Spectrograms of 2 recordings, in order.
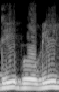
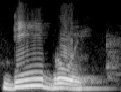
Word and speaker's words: de Broglie: और ब्रोगली हम ज़्यादातर बुक्स में डी ब्रोगली लिखा होता है, तो इन केस हमारा मुंह से ये भी निकल सकता है डी ब्रोगली, लेकिन रियल में इनका जो प्रोनाउंसिएशन है वो है डी ब्रोई, और इनका फुल नेम था लुइस विक्टर डी ब्रोई।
